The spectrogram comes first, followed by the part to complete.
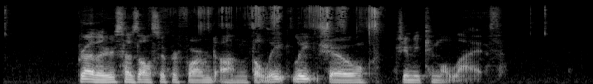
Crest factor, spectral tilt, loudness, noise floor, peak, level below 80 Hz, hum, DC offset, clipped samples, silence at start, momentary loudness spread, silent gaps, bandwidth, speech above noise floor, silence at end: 20 dB; -6 dB/octave; -20 LUFS; -60 dBFS; 0 dBFS; -56 dBFS; none; under 0.1%; under 0.1%; 0.8 s; 13 LU; none; 17 kHz; 40 dB; 0.95 s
